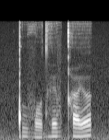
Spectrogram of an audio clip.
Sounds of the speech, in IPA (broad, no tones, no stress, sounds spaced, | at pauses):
ǃ u v ɔ dʱ ɛ v qʰ ɛ ɐ̯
